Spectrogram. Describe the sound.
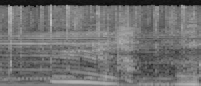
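A person vocally imitates a lion's roar, a loud, drawn-out growl that slides downward in pitch, followed by a shorter rumbling growl, alone.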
